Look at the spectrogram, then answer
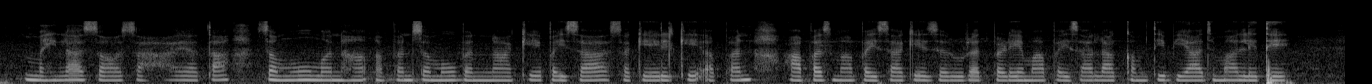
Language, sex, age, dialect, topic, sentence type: Chhattisgarhi, female, 25-30, Western/Budati/Khatahi, banking, statement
